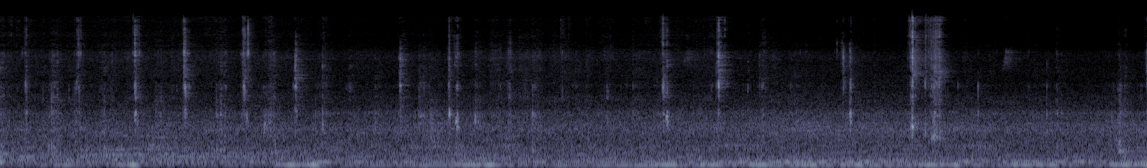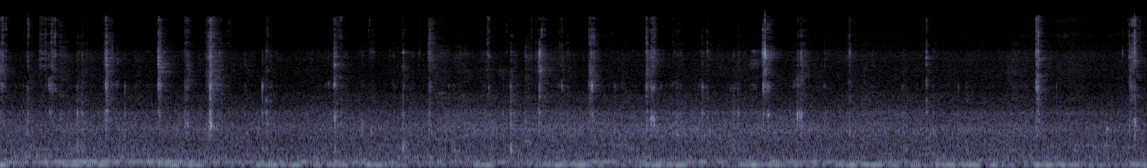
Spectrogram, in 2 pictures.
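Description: Crunchy chewing and biting while eating pumpkin sticky rice, a steady run of close, crisp mouth crunches and clicks repeating through the whole stretch with no talking.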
